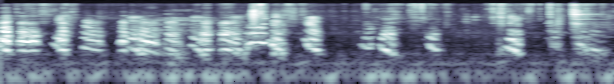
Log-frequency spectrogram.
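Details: Grey francolin breeding pair calling: a fast series of short, harsh, downward-sliding notes with rich overtones, delivered in tight clusters with brief gaps, under a faint low regular hum.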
